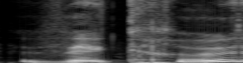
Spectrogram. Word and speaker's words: Växjö: Växjö, c'est son nom, je pense.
